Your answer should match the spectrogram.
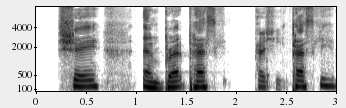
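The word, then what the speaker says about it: Skjei: Burns Brady how do you say his name Shay Shay and Brett PES pesy pesky pesh and Demitri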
